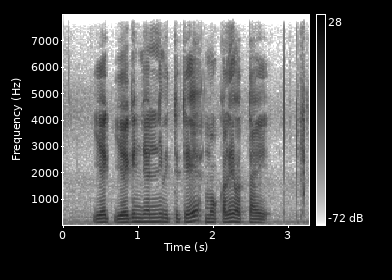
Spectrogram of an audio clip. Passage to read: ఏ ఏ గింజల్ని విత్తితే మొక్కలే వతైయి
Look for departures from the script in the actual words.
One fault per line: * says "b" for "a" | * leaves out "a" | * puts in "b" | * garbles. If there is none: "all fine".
all fine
